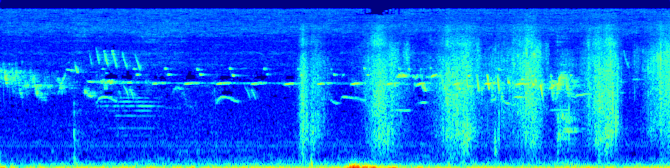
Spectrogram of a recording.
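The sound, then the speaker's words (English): Birds chirp and tweet in quick, repeated calls outdoors in the woods, fairly faint, while crunching footsteps join in about halfway through and continue steadily underneath. “Can you hear the birds?”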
